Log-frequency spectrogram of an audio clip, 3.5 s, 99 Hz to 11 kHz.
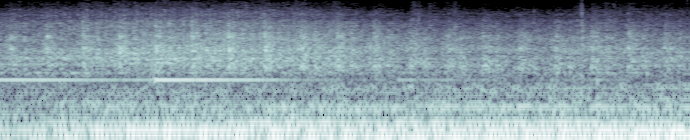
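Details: Duramax 2500 HD long-bed diesel, 229,000 miles, after start with glow plug light off: even steady idle with usual light clatter at a constant rate, no misses; normal healthy diesel idle.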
